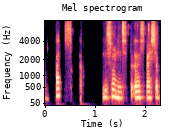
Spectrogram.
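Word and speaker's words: 二十日: It's not niju. It's not niju, but it is hatsuka. 20 日。 Hatsuka.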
